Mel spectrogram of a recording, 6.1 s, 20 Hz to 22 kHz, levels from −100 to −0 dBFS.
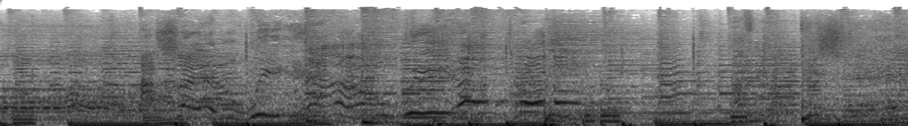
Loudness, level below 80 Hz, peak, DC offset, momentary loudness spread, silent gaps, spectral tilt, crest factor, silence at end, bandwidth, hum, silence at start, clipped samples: -13 LUFS; -16 dBFS; 0 dBFS; under 0.1%; 4 LU; none; -4.5 dB/octave; 12 dB; 0 s; 17.5 kHz; none; 0 s; under 0.1%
